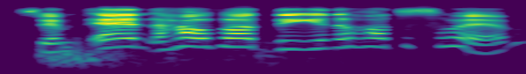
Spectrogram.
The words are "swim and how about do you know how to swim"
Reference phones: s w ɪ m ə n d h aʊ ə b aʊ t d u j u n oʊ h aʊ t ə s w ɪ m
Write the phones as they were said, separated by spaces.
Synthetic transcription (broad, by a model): s w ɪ m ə n h aʊ ə b aʊ t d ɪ j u n oʊ h aʊ t ə s w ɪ m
